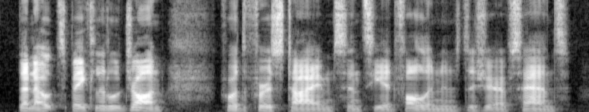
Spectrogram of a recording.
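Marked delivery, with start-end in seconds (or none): none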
